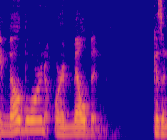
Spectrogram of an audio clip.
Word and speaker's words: Melbourne: So I can put all the airs and graces on, but it's Melbourne, right? Just Melbourne. Melbourne. With a Yorkshire accent, yeah.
